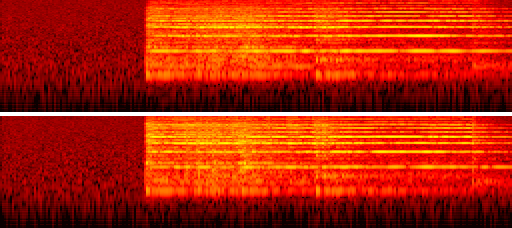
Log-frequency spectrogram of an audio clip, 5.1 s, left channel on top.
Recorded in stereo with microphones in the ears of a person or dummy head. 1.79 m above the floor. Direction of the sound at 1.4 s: 25° right (ahead or behind).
